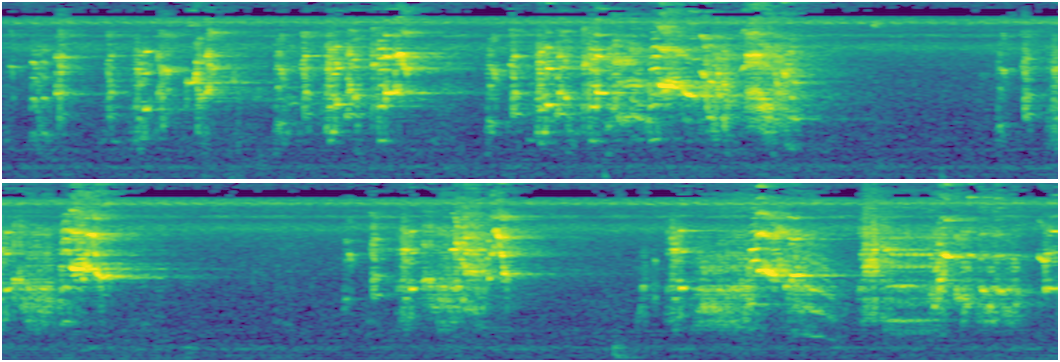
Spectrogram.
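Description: Birds calling in quick runs of chirps and short calls, coming in about four bursts with brief quieter gaps between them.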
